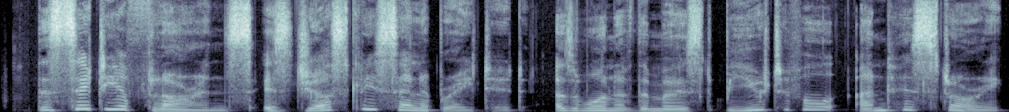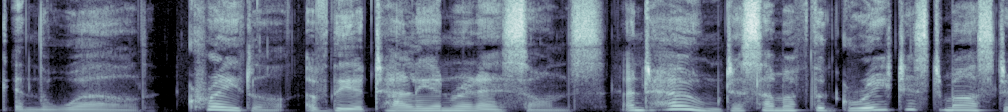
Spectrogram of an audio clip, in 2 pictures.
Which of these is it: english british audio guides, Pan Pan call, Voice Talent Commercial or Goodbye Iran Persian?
english british audio guides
